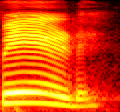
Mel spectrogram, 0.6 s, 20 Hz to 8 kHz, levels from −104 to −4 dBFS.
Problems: background sounds at intervals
